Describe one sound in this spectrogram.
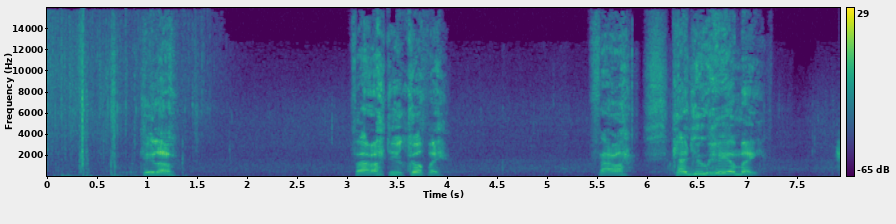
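A man speaks calmly into a radio in short bursts.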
